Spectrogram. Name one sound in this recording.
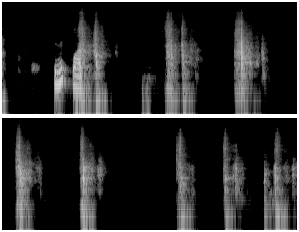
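A knife chops vegetables on a cutting board in steady, spaced strokes.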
